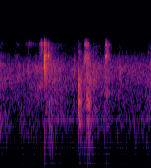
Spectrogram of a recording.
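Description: A few faint, irregular clicks and knocks from a child's bike being moved about by hand.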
